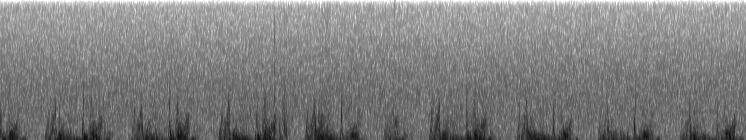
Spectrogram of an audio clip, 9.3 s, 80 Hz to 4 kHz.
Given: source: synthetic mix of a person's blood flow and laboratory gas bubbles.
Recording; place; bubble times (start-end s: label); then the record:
Doppler ultrasound of blood flow; precordium
3.39-3.62 s: bubbles
3.95-4.14 s: bubbles
From the record:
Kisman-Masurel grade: 212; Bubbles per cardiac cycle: several, 3 to 8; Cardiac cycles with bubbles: 1 to 10%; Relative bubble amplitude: moderate (0.250 to 0.450); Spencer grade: 1 (occasional bubble signal discernible with the cardiac motion signal, with majority of cardiac periods free of bubbles); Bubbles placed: only in the low amplitude regions of the cardiac cycle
